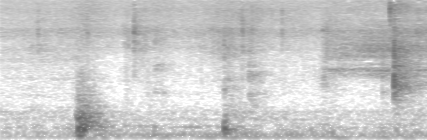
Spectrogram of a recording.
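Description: Rubber spatula stirring thick cream-cheese filling in a glass bowl, quiet apart from two soft knocks, about half a second and a second in.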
